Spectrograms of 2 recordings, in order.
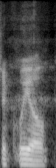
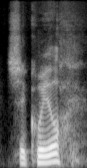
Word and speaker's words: Shaquille: Yeah, It's pronounced Shaquille. Shaquille.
